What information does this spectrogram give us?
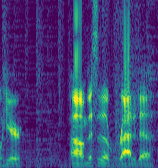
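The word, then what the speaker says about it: Rattata: this is a ratata I used to always call it ratatata and the reason why is I think it's because the double T maybe want to pronounce both both T's really hard cuz you would say rat Tata ratata and then it kind of comes out like ratatata but I don't know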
